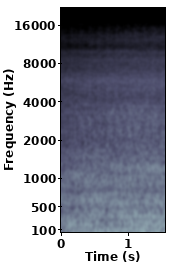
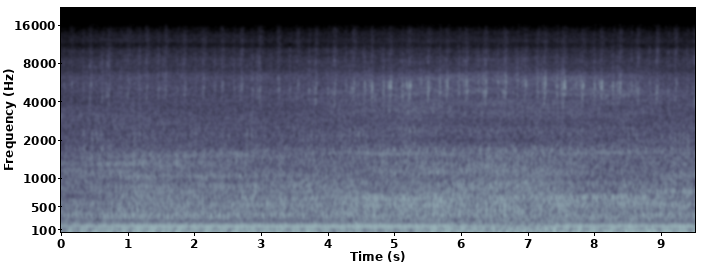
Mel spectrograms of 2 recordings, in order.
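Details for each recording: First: Opel engine idling after repair, previously squeaking near the timing/alternator belt: steady, even idle with no squeak or chirp; cause was the worn belt tensioner pulley bearing, replaced. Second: Opel petrol engine idling, hood open: repeating high chirpy squeak near the timing or alternator belt that grows louder and quieter over time, traced to a worn belt tensioner pulley bearing.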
